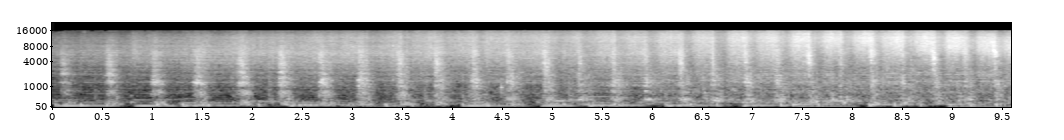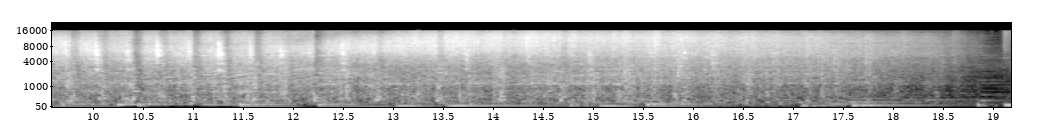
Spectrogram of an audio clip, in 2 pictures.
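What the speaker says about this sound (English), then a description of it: "It's the only Russian decapod running in America, and it's a good locomotive." Russian decapod steam locomotive 1630 at a railway museum, with loud, continuous steam hissing and rapid rhythmic chuffing throughout, heard up close with no talking.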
